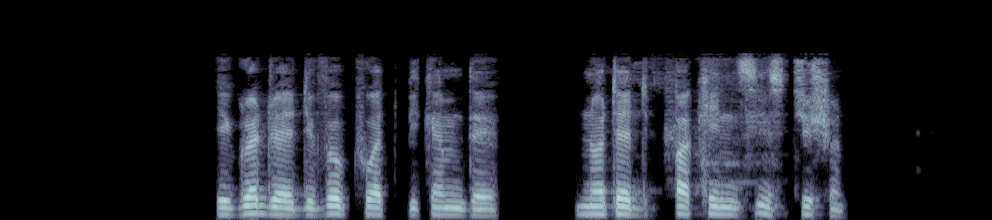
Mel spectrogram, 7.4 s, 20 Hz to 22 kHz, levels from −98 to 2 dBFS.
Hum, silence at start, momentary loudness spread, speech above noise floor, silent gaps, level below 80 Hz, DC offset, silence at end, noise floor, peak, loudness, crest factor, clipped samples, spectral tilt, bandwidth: none; 1.65 s; 8 LU; over 65 dB; 2.91-3.05 s, 3.75-4.31 s; -68 dBFS; under 0.1%; 1.1 s; under -90 dBFS; -6 dBFS; -25 LUFS; 20 dB; under 0.1%; -4 dB/octave; 8.2 kHz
